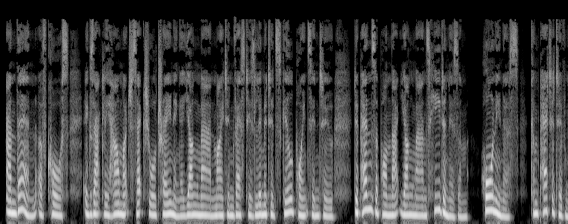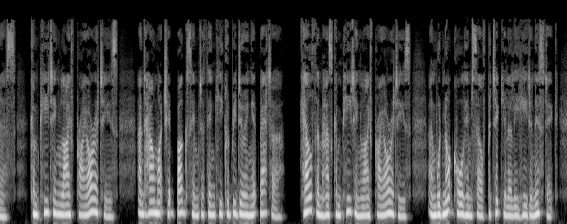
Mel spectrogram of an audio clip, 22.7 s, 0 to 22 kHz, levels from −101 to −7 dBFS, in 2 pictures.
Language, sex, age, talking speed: English, female, 40-59, 150 wpm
